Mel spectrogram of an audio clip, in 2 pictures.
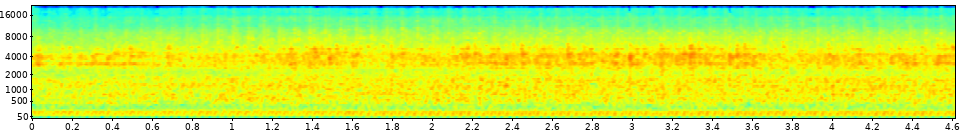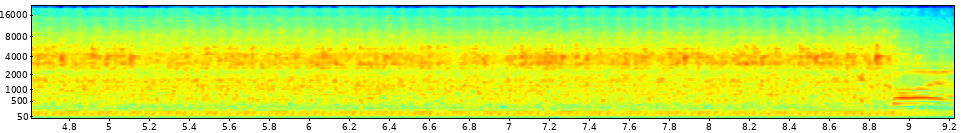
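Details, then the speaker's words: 1947 Farmall A tractor running under light PTO load after its carb jet was adjusted slightly, following a switch left on overnight that drained the battery and burned only the switch. Steady, even beat, no misfires: normal running. "Kind of sounds like I need to turn my jet up a little bit. All right. I get about right there. That sounds real good."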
